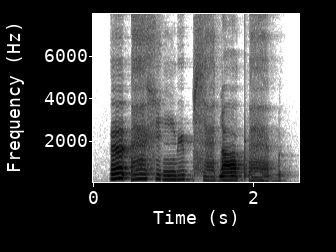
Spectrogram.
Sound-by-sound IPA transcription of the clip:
œ̃ ʔæ̤xi ŋ͡myb sæ̤ɗɑ̃ pʼæ̤b

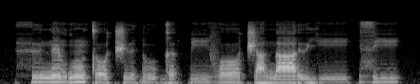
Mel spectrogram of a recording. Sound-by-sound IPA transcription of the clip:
hɨ˦nɛ̃˦ ɡʷũ˦to˨ t͡ʃɨ˨ɗu˨ ɡə˨ k͡piː˧voː˦t͡ʃa˨ naː˧ɾɨ˦˨jiː˦ | zi˦

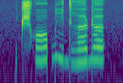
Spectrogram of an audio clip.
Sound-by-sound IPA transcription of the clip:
t͡ʃʰɔɓi dʱœɖœ

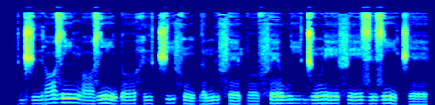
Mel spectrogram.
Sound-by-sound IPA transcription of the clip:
d͡ʒɨ˨ ɾɔ˦zĩ˦ŋɔ˨zĩ˦˨ ɗo˧hɨ˧t͡ʃi˦ fũ˨ɡ͡bə˨mɨ˧fɛ̃˨ po˨fɛ̃˦ wi˦ d͡ʒũ˦ɾeː˦ feː˦zɨ˦ zĩ˦˨t͡ʃɛ̃˨

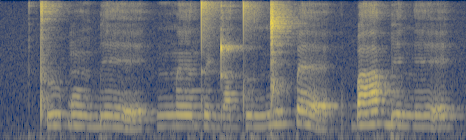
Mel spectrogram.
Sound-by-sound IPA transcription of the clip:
tʼɯɓõ ɡ͡be | ŋ͡mɛ̃t̪eɖatɯ ŋ͡ǀɯk͡pɛ | ɓaɡ͡beŋe

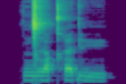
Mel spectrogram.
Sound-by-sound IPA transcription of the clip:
ŋ͡ǀɘːqʰiɗy

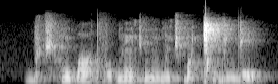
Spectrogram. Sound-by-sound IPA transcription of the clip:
but͡ʃhũ ɓɒːdɡo bẽːt͡ʃnũbũt͡ʃ ɓɒǁʰeɡinde

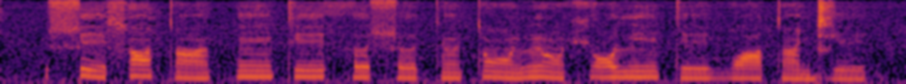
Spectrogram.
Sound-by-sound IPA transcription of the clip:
ɬe˦˨sɔ̃˦ tˤə̃˨ | ẽ˧ te˦hə˧ɬə˨ tə̃˨tɔ̃˦˨ lʲɔ̃˦˨ʃɔ˦lʲẽ˦ te˨vɔ˨ tˤẽ˨ d͡ʑe˨

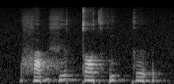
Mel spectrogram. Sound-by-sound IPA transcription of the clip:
fa˨˩˦bfʲo˨˦tːɔ˨ t͡sʼi˨kːʏ˨ʔ

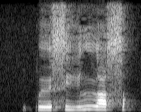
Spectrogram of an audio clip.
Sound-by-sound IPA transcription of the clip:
pɘ silːɘsˤ

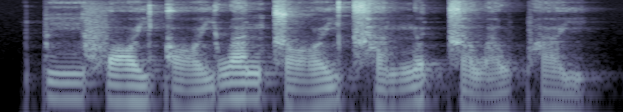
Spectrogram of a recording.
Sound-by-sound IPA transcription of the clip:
piː˧ fɔː˧jkɔː˨˥jwɐ˥n t͡sɔː˨˥jt͡sʰɐ˨˧mn̪ɵ˥t̚t͡sɐ˨˩w ɐ˧wpʰɐ˨˩j

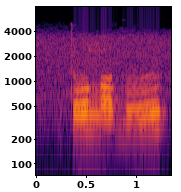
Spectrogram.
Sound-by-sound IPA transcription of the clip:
toŋɔ d̪ʊ

